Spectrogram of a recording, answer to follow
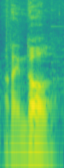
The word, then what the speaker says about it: Rijndael: ada juga algoritma rendol tulisannya rijndael ya tapi membacanya rendol Hai agoritma rendol ini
